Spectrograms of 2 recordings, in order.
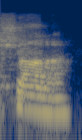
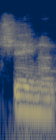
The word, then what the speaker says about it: Shauna: Oh, and Shauna, which I pronounced Shana, but because I know someone named Shana.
